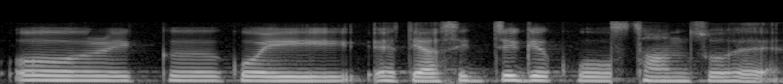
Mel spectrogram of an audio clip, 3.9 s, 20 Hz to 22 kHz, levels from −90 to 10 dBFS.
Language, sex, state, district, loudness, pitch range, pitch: Marwari, female, Rajasthan, Churu, -22 LUFS, 190-210 Hz, 200 Hz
